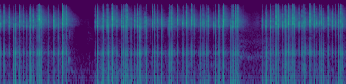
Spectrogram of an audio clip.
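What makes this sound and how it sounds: A hollow, brown, fibrous coconut shell half, held in both hands, is tapped and scratched with long nails. Rapid, dry, bright clicks and scratchy taps come in quick bursts, each dying away almost instantly, with two brief silent pauses.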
